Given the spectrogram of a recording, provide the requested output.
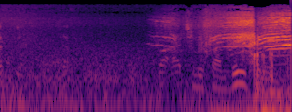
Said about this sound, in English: So these are the jackdaws attacking a crow. So jackdaws and crows are close cousins, but the jackdaws are a different species. So they don't really like the bigger crow being in their territory, so they're just chasing it all the way off.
